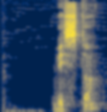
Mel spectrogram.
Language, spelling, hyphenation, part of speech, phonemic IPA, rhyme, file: Norwegian Bokmål, vista, vis‧ta, adverb, /ˈʋɪsta/, -ɪsta, NB - Pronunciation of Norwegian Bokmål «vista».ogg
- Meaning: 1. only used in a vista (“upon showing”) 2. only used in a prima vista (“sight-read”)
